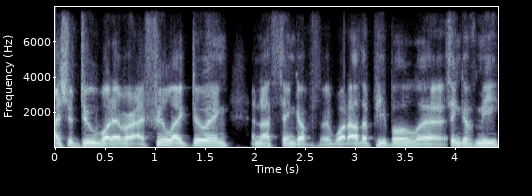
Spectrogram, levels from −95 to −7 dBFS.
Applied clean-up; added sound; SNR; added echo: none; none; none; none.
